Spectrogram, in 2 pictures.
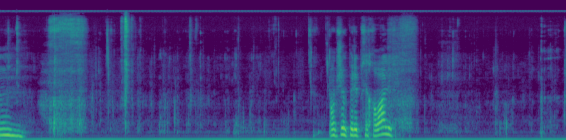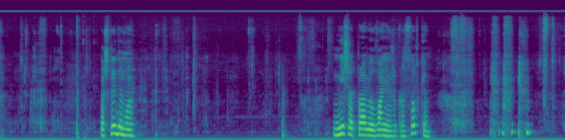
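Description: A boy slurps noodles.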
